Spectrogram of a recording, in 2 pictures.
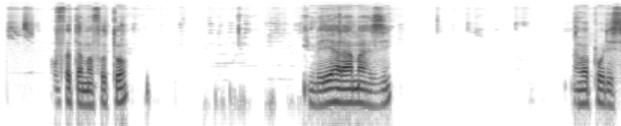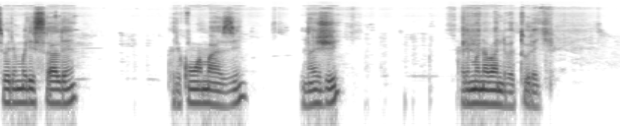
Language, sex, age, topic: Kinyarwanda, male, 18-24, government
